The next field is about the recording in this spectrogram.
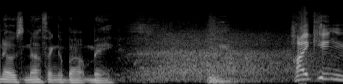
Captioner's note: audience laughing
